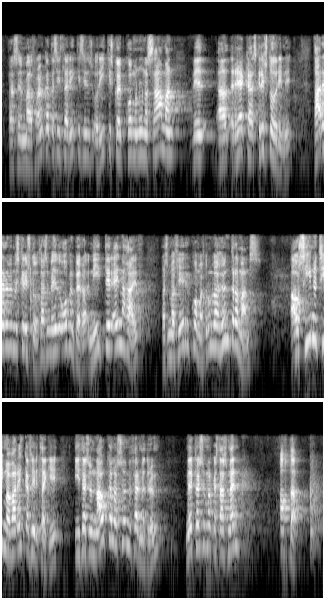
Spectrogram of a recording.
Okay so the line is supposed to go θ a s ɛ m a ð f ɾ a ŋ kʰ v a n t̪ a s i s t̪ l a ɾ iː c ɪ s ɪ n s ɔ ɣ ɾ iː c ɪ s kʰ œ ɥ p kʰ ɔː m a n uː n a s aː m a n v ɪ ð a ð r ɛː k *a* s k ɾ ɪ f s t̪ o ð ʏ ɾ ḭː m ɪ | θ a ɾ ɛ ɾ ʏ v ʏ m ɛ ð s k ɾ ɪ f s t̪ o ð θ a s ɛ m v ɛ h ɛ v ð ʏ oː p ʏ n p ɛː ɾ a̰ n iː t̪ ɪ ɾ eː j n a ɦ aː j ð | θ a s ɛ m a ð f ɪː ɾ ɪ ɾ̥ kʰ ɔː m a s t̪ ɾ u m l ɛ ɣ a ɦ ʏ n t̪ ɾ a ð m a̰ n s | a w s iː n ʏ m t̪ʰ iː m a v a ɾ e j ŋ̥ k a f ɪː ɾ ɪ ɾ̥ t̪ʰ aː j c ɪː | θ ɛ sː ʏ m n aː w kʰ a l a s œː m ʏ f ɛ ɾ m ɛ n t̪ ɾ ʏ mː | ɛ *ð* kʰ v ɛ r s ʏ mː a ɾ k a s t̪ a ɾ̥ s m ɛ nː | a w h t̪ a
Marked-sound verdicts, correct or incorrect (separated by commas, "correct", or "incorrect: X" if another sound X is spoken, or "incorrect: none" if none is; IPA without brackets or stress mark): correct, correct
